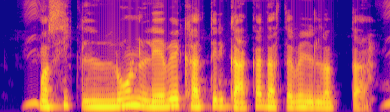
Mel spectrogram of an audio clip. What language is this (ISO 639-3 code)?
bho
